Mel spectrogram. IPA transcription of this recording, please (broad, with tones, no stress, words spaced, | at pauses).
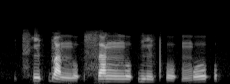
t͡sʰĩ˦p̚wa˨˩n̪o˨ʔsa˥˧ŋ n̪o˦ʔɡĩ˧pʰo˨ʔ mo˦ʔ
